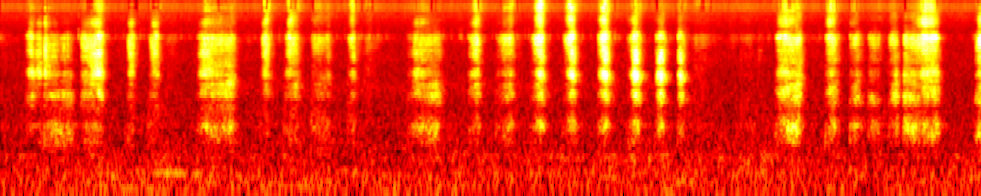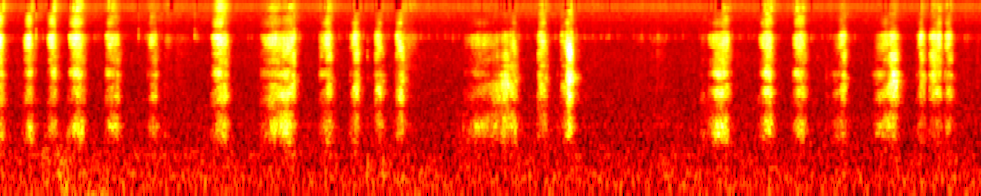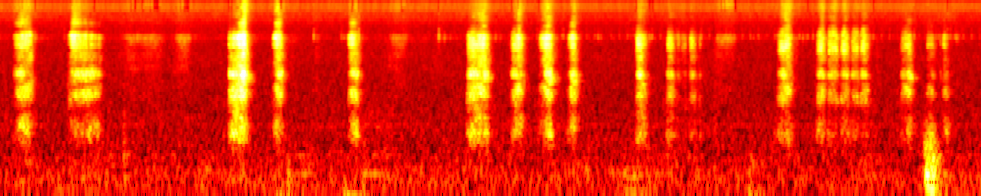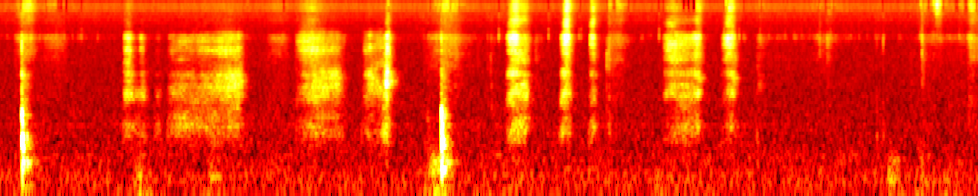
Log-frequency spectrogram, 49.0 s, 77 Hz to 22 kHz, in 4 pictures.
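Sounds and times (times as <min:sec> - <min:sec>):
pen strokes on drawing surface: 0:00.0 - 0:08.9, 0:09.6 - 0:19.6, 0:21.0 - 0:28.2, 0:28.8 - 0:29.7, 0:30.3 - 0:31.8, 0:32.4 - 0:37.7, 0:38.3 - 0:46.2.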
